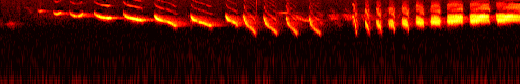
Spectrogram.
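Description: Canyon Wrens duet: a cascade of clear, whistled notes tumbling down the scale, then a fast series of harsher, buzzy notes to finish.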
